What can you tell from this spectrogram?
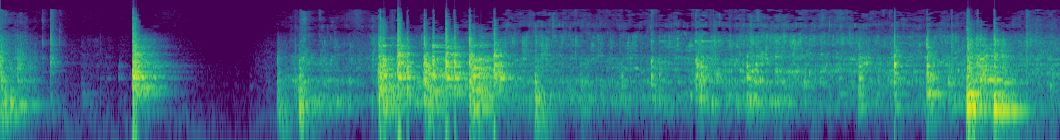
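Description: Toilet flushing: a loud, sustained rush of water through the bowl that starts about two seconds in and carries on for about six seconds. It is preceded by a single sharp click about a second in.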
